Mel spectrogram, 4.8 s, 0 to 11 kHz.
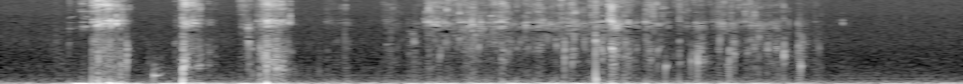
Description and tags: Shaking bottle of vinegar
Shaking a glass bottle of vinegar. Recorded using a Roland Edirol at the recording studio in CCRMA at Stanford University.
glass, vinegar, bottle, liquid, shake, aip09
